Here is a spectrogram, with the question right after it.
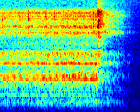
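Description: A mixer blends butter into the dry ingredients for a chocolate devil's food cake, making a steady, fairly quiet whir that runs evenly and then cuts off near the end.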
